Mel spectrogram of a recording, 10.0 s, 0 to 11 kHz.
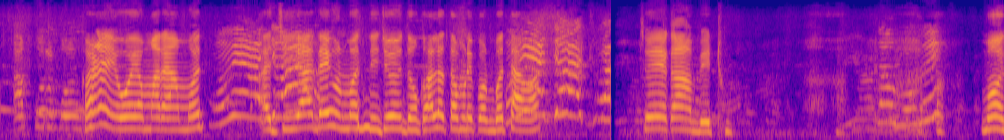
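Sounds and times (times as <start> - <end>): child talking: 2.1 - 3.3, 5.0 - 6.2, 8.7 - 9.5.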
